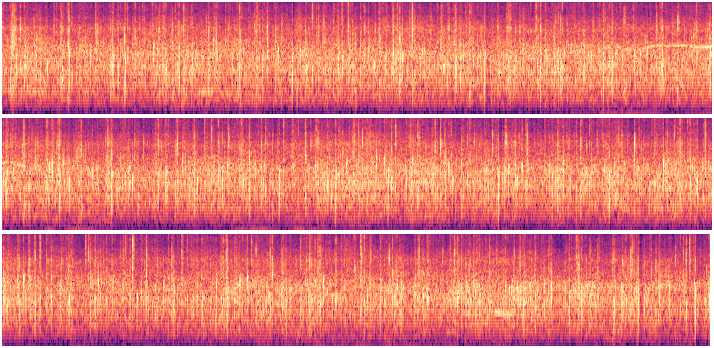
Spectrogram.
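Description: A school band plays loudly in a large hall.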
